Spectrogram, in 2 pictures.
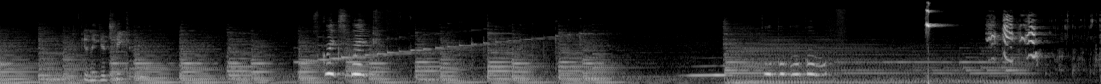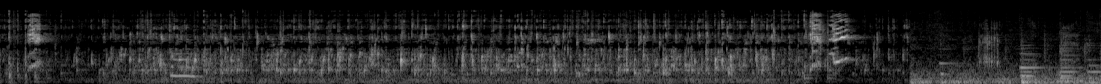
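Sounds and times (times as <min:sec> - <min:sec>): high bird chirps: 0:04.9 - 0:06.0, 0:09.3 - 0:10.5
water running and splashing: 0:10.3 - 0:22.0.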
